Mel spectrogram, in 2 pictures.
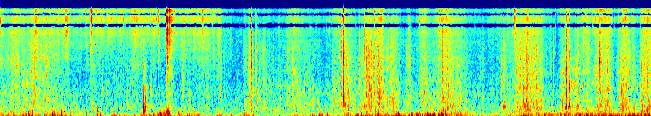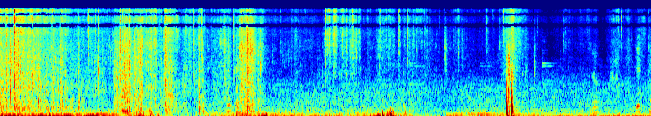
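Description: Dry leaves and dead plant stems rustling and crackling as they are gathered by hand and pushed into a paper yard-waste bag, with one sharp knock near the end.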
